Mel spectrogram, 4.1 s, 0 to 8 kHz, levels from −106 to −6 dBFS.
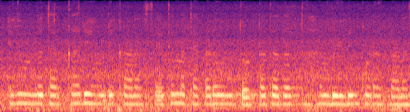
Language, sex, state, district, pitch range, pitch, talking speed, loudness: Kannada, female, Karnataka, Mysore, 220-230 Hz, 225 Hz, 190 wpm, -16 LUFS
